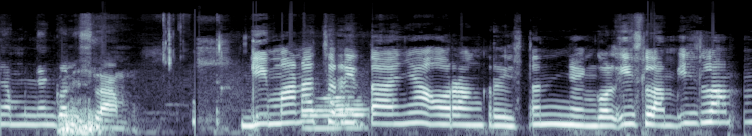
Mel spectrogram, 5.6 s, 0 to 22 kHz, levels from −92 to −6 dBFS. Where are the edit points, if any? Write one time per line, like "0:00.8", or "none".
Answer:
0:01.3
